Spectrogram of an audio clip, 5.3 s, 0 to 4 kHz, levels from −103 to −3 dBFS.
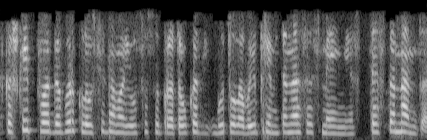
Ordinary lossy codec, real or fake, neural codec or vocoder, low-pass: MP3, 32 kbps; real; none; 3.6 kHz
